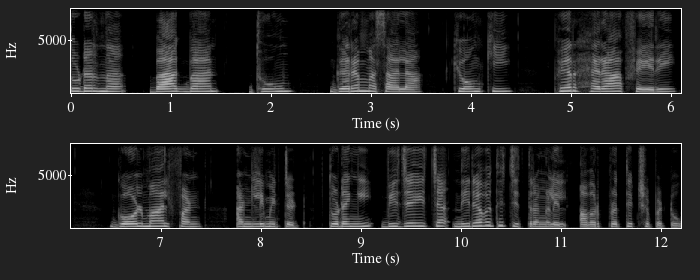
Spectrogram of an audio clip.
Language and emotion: Malayalam, neutral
